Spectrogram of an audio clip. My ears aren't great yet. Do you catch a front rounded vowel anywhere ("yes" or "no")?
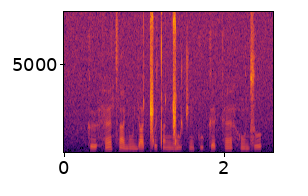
yes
